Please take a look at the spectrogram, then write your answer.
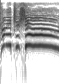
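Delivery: very high, loud, slow squeal of a thrilled mom; thrilled mom squealing at her kid's show; happy mom. Retold or imitated. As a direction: gush it like a proud mother. Mom happily arrives at show.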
